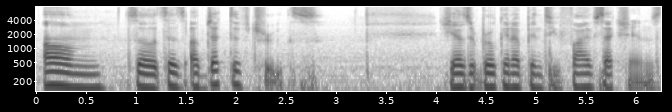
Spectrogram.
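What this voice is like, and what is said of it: Hoarse, fading voice. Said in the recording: “I'm losing my voice, like, completely”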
